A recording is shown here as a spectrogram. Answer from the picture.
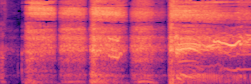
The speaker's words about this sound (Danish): Det er jo, på et eller andet tidspunkt er det jo lækkert at lytte på den andens åndedræt, der ligesom bliver voldsommere.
